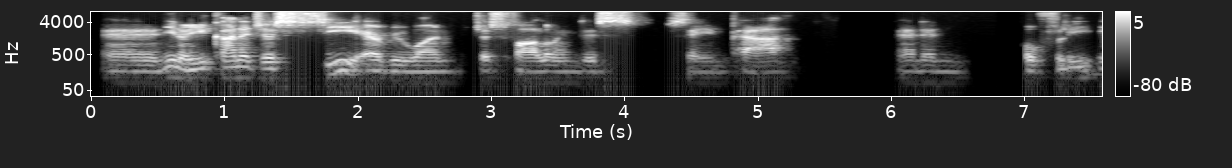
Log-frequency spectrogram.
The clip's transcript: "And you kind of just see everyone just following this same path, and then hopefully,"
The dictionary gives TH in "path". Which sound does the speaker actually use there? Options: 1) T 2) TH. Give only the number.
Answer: 2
